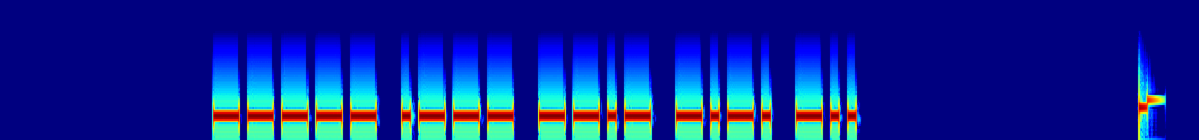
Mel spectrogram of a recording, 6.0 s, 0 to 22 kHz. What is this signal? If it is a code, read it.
Morse code, heard as a keyed tone, about 28 wpm, 700 Hz. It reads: 0JQCD
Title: Code Groups - 5 Letter:Numbers - 28wpm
